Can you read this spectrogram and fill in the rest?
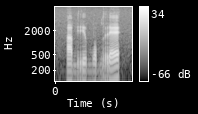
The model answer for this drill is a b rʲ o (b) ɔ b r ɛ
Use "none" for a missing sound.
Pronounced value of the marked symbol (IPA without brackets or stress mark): b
